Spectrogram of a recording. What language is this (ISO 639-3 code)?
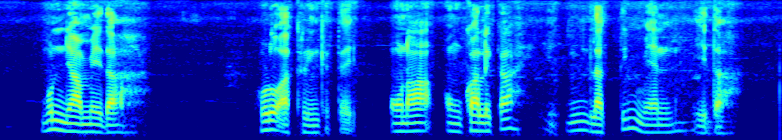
sat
